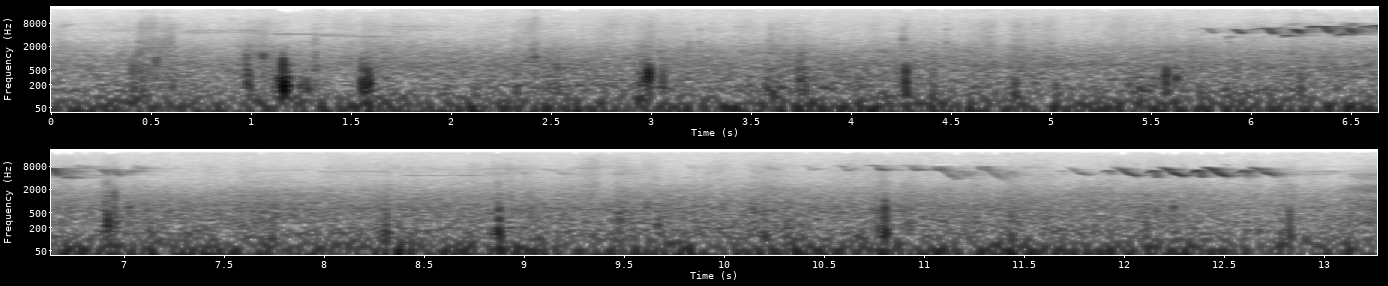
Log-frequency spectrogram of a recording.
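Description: Footsteps on soft, peaty, bouncy ground under a low canopy on a June afternoon, many steady muffled steps in an even walking rhythm, with a few short bird calls above them.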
